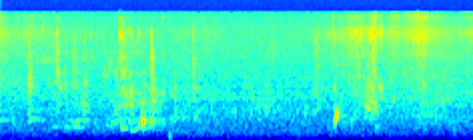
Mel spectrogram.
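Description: A metal cooking pot dipped into still water and filled, giving a few soft gurgles and small splashes.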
